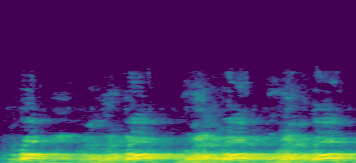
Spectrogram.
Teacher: Di dhahrul lisan, punggung lidah. Di belakang gusi.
